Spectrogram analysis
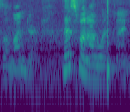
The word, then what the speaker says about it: Allender: I wanted to say Alexander, but I think it's pronounced Allender.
